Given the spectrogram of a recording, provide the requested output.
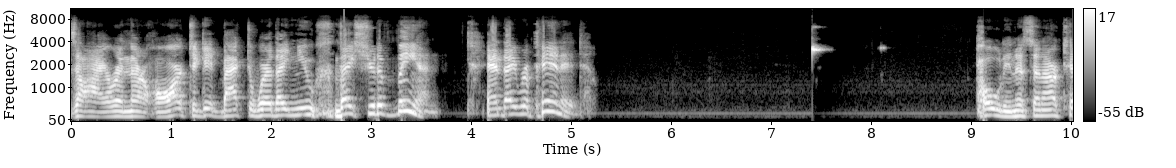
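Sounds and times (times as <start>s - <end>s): faint steady hum: 0.0s - 10.0s
short high electronic beep: 7.4s - 8.2s.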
